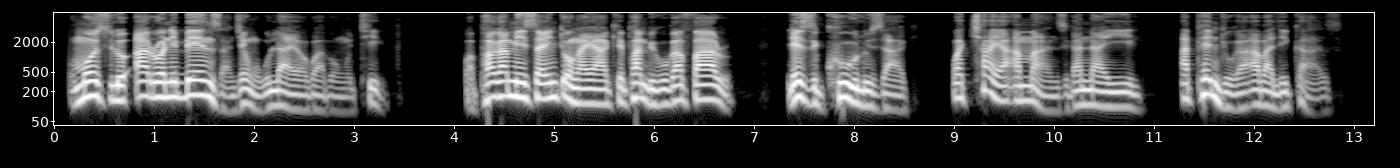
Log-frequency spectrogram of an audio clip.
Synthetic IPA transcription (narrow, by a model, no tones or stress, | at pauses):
ṵmosilɔʔaroniβɛnd͡zʱand͡ʒʱɛŋoɣulajwaɣwaβɔŋutʰiːtɔ̥ | wa̰pʰaɣamisaintʼɔŋajakʰɛpʰambʱiɣuɣafarɔ | lezikʰuluzakʰɛ̥ | wat͡ʃʰʼajaʔːmand͡zʱiɣanajilɛ | apʰendʱuɣaːβaliɡ̥ʱa̰ːzi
